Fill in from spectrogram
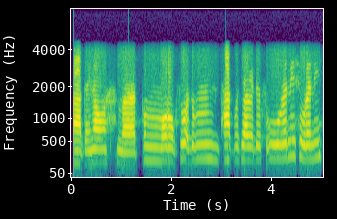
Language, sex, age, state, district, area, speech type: Manipuri, female, 60+, Manipur, Imphal West, rural, conversation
